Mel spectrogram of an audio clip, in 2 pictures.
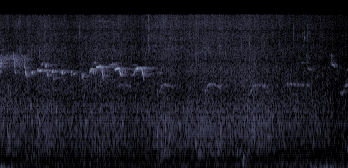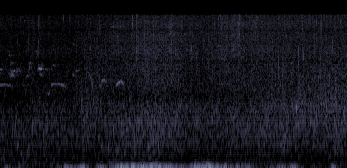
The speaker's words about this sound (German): Höre das Plätschern des Sees.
